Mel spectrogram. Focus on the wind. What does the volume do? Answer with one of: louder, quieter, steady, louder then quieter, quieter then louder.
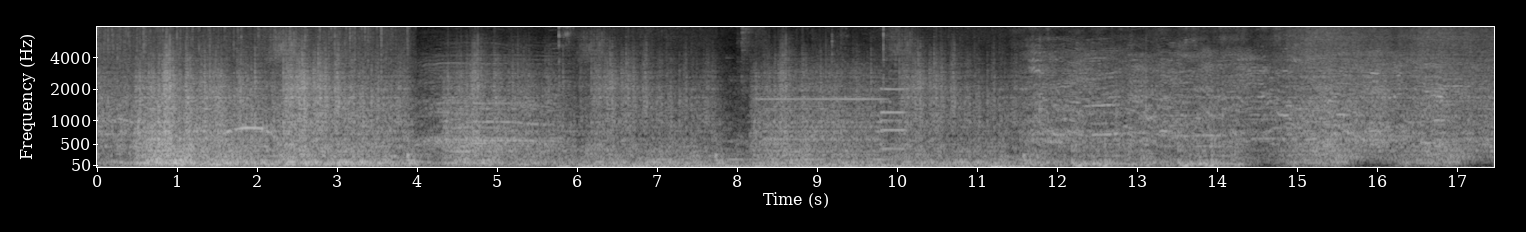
quieter.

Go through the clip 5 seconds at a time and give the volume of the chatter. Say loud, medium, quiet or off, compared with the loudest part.
loud, medium, loud, loud.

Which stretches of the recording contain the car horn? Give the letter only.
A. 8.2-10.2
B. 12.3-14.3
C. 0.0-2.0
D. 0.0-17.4
A.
